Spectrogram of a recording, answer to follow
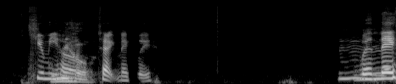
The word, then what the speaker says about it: Gumiho: Gumiho, technically.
